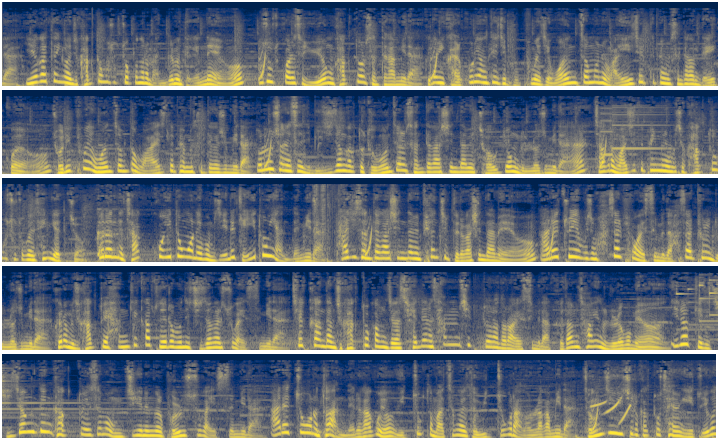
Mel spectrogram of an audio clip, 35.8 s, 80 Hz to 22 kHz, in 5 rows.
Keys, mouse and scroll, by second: 4.1 click, 7.4 click, 9.5 click, 11.9 click, 12.8 click, 15.6 click, 16.1-17.6 drag, 18.1 click, 19.3 click, 22.0 click, 24.7 click, 25.5 click, 26.2 3, 28.2-34.5 drag.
